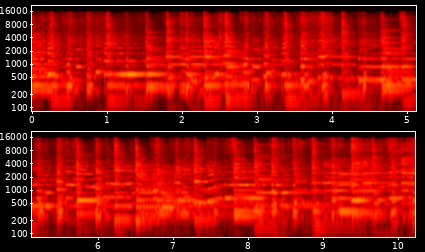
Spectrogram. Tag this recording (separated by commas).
Mandolin, Music, Plucked string instrument, Ukulele, Musical instrument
